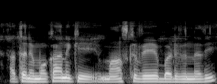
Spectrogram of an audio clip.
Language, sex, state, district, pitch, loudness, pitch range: Telugu, male, Telangana, Mahabubabad, 130 Hz, -13 LUFS, 125-145 Hz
